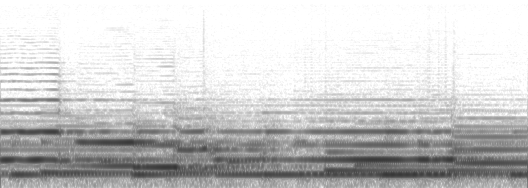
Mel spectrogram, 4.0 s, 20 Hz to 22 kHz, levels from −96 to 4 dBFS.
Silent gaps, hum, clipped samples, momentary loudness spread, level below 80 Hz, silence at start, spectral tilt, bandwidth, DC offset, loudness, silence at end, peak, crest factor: none; none; under 0.1%; 8 LU; -66 dBFS; 0 s; -8.5 dB/octave; 4.6 kHz; under 0.1%; -25 LUFS; 0 s; -10 dBFS; 14 dB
